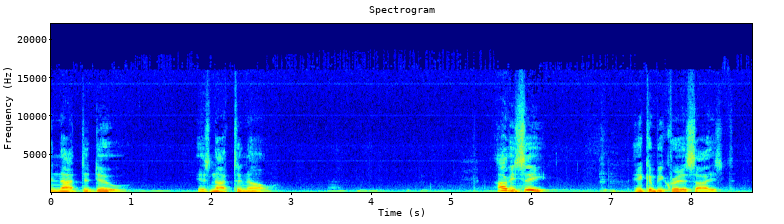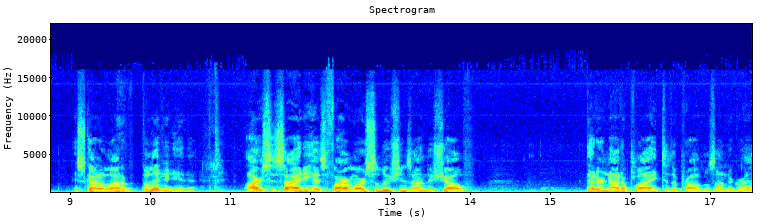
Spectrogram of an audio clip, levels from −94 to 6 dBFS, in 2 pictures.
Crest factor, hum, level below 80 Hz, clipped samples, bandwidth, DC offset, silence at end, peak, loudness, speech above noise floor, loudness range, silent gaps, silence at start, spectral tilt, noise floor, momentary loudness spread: 20 dB; none; -50 dBFS; under 0.1%; 16 kHz; under 0.1%; 0 s; -6 dBFS; -24 LUFS; 29 dB; 8 LU; none; 0 s; -7 dB/octave; -53 dBFS; 19 LU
